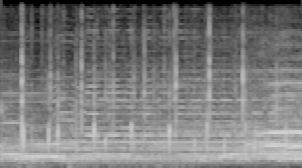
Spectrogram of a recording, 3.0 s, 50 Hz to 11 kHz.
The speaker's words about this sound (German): Um 21.39 Uhr erreichte der Meistertitel offiziell Berlin. Kapitän Max Dari bahnte sich mit dem silbernen, tellerähnlichen Pokal einen Weg durch die dichte, jubelnde Menschenmenge.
